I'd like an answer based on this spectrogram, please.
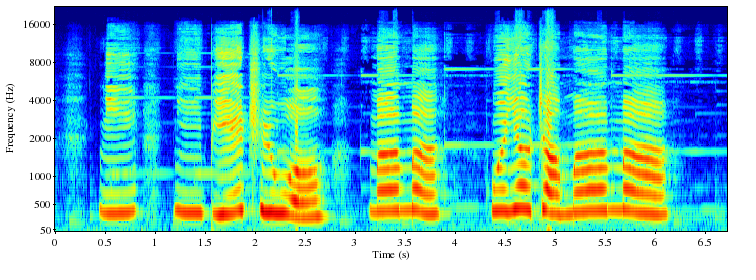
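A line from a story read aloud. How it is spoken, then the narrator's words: Terrified child crying. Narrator (Chinese): 皮皮吓坏了，哭着说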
